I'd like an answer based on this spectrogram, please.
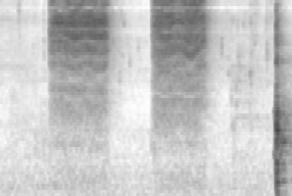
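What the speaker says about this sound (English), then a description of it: "Spray." An aerosol can sprays oil onto a grill pan in two steady hissing bursts of about half a second each, close up, followed by a sharp clack.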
